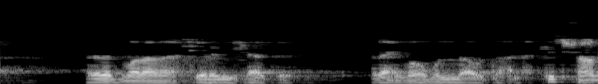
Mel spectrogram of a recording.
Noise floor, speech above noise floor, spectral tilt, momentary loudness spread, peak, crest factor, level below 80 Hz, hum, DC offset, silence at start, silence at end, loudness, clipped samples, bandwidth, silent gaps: -55 dBFS; 35 dB; -9.5 dB/octave; 13 LU; -4 dBFS; 18 dB; -40 dBFS; none; under 0.1%; 0 s; 0 s; -21 LUFS; under 0.1%; 3.4 kHz; none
